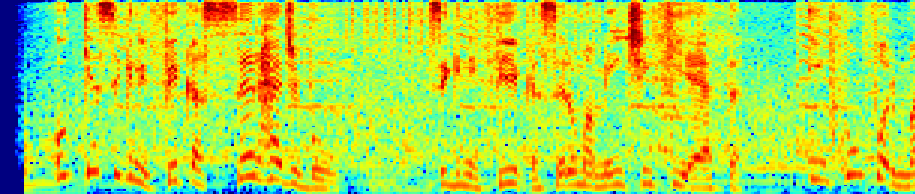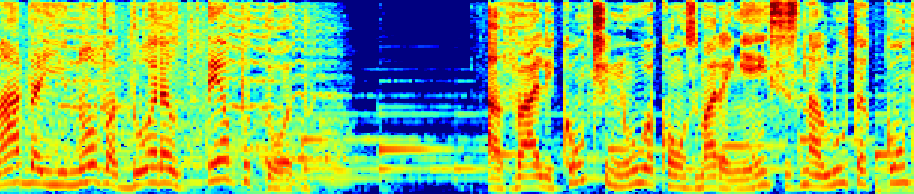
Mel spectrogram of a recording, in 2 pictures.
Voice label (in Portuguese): INSTITUCIONAL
